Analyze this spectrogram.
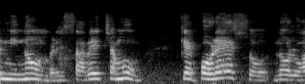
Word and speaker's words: Sabett Chamoun: estado subrogante quiero pensar les es tan difícil pronunciar mi nombre es sabe chamo que por eso no lo hace quiero pensar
